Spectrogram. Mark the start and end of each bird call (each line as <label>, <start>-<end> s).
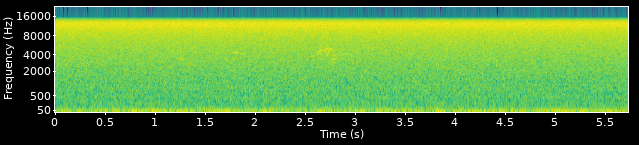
Hawaii Amakihi (Chlorodrepanis virens), 2.6-3.0 s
